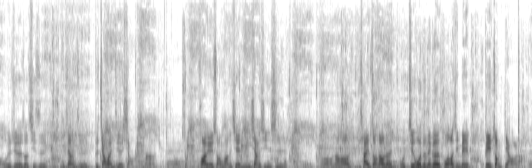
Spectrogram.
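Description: Stammering, lively Taiwanese-accented male streamer. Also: mid-range voice, slight background noise. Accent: Taiwanese Mandarin. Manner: animated storytelling with frequent stammered repeats; jokes with the chat. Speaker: game streamer. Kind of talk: casual livestream chat while gaming.

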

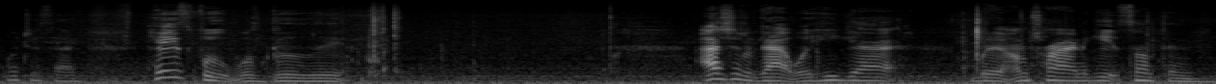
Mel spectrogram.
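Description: A woman's voice: low voice, normal speed, background noise. A woman, chatting casually in a car about a dinner date. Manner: relaxed, chatty, Southern US slang like y'all and finna. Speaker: vlogger. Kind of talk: casual vlog chat. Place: inside a car.

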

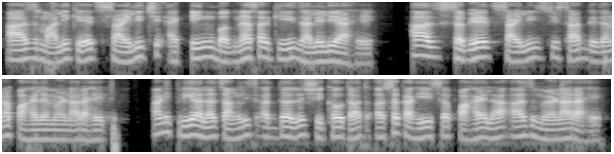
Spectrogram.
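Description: A man's voice: mid-range voice, moderate pace. Man narrating a TV serial recap. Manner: steady storytelling, addresses viewers as friends. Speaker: show recap host.

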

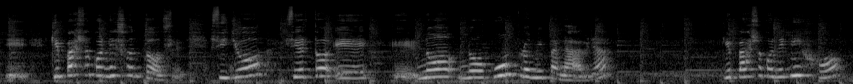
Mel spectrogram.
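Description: A woman's voice: very high voice, very animated, a little slow, faint music behind. A woman on a TV panel, explaining parenting in casual chat and often tagging her points with "¿cierto?". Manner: explanatory, with frequent "¿cierto?" tags.

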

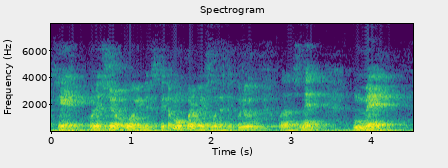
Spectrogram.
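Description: A man's voice: low-pitched, fairly quick, muffled recording, a little hiss or hum. A man teaching a class, explaining patiently and often rephrasing himself with fillers. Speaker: Spanish teacher. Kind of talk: classroom lecture. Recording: very echoey room, mic far off.

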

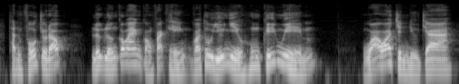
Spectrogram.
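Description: A man's voice: a little high, fairly bright tone. A man reading scripted news narration for an online channel in a formal manner.

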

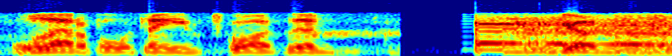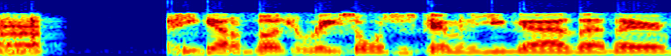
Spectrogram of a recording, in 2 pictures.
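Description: A fire engine crew officer on a two-way radio, trading clipped call signs and replies. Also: male voice, medium pitch, expressive, unhurried. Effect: two-way radio transmission. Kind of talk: terse fire radio traffic. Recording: tinny two-way radio with hiss.

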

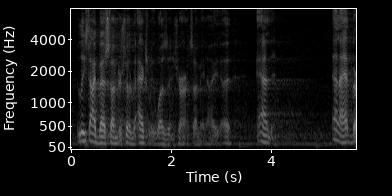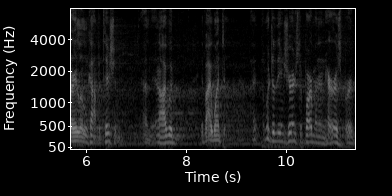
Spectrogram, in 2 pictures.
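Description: A man's voice: medium pitch, vocal fry, a bit bright, a little hiss or hum. An older man answering questions on a stage, talking off the cuff with many restarts and fillers. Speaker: chairman answering shareholder questions. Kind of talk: unscripted Q&A answers. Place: large hall stage, seated at table. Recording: large reverberant hall, faint ambience.

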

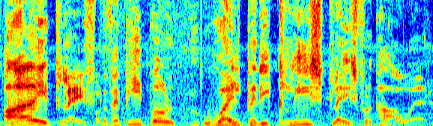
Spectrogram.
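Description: For video game dialogue, a male actor voices a scheming, grandiose Athenian populist politician with heavily acted, gravelly oratory. His voice is on the high side, unhurried, pushed and bright, swooping wildly in pitch with an insinuating mood. A little hiss or hum sits in the background.

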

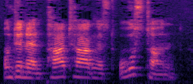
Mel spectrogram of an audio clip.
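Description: A gruff male dog from a children's storybook, as a woman reader puts him on, speaking in a lowish, firm voice. He explains things in a lecturing, slightly superior way, as if everyone ought to know already. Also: moderate pace, a bit bright. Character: know-it-all male dog, a bit condescending. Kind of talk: audiobook character voice.

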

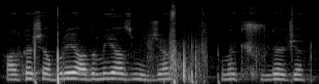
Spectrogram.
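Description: A woman's voice: on the high side, little pitch movement, quick pace, very noisy. Stuffy-nosed young woman reading chats aloud. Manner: reads messages aloud with blunt casual swearing. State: stuffy nose. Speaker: vlogger. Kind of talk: reading a horror chat aloud.

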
